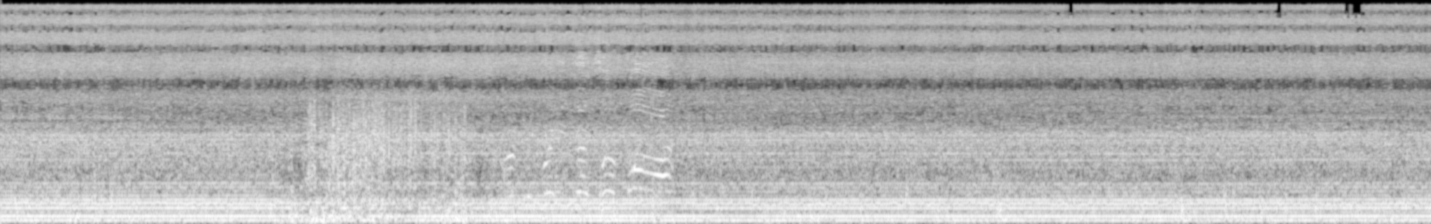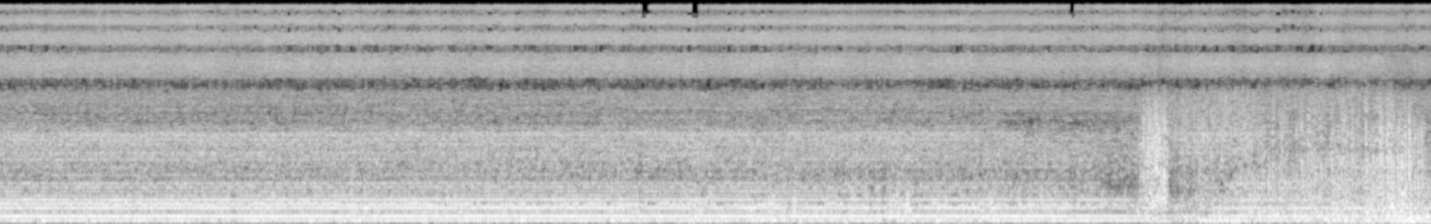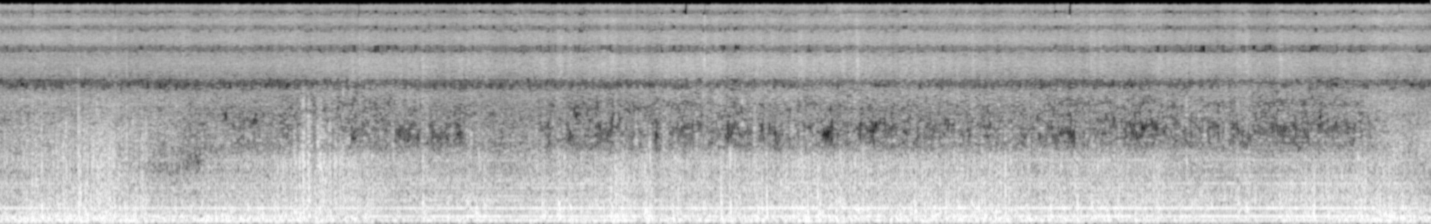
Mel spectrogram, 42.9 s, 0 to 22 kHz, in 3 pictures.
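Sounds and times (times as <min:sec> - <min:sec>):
outboard motor running: 0:00.0 - 0:42.9
wind and water rushing: 0:00.0 - 0:42.9.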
